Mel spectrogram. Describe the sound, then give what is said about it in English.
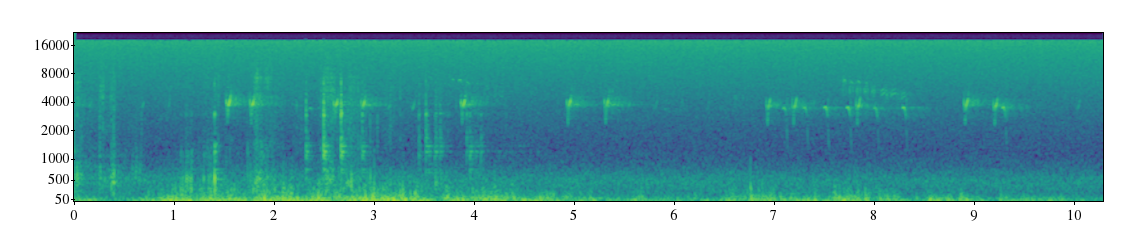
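Short, high-pitched crossbill call notes, type 4 red crossbill, repeat in loose bursts over a steady low rumble of wind or traffic and scattered faint bird chirps. “At 5 a.m., here comes a crossbill.”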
